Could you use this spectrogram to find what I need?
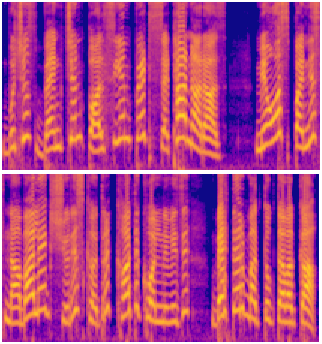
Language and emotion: Kashmiri, angry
